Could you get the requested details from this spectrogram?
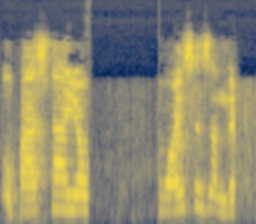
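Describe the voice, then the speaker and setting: A woman's voice: a little high, steady tone, normal speed, fairly bright tone. A woman dentist speaking as a guest over a video call whose audio keeps breaking up and dropping out. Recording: muffled lo-fi call line with faint noise.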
